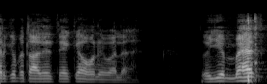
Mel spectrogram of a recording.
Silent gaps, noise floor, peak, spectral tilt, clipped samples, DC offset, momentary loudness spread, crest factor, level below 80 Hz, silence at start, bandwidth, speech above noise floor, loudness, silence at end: none; -66 dBFS; -2 dBFS; -2 dB/octave; under 0.1%; under 0.1%; 20 LU; 26 dB; -76 dBFS; 0 s; 11.5 kHz; 38 dB; -28 LUFS; 0 s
